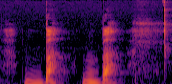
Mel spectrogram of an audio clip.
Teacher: I need to use the breath in my cheeks to kind of pop my lips open to make the sound. B, b. And I'm also humming a little bit as I make that sound.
